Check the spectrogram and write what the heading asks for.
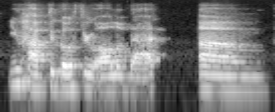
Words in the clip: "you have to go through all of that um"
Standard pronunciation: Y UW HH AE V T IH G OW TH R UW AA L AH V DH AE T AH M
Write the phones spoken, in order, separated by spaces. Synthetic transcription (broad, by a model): Y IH HH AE F T IH G OW TH R UW AA L AH V DH AE T AH M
